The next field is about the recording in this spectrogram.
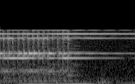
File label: ring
